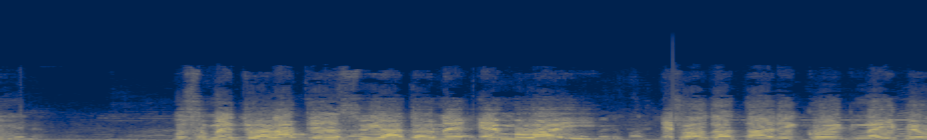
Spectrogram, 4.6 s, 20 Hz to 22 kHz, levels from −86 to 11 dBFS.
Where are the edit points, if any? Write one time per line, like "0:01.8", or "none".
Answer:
0:03.2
